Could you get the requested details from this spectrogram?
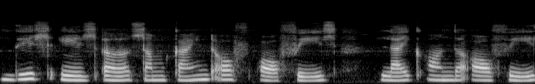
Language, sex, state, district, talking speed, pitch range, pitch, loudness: English, female, Punjab, Pathankot, 125 wpm, 190-215 Hz, 200 Hz, -17 LUFS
